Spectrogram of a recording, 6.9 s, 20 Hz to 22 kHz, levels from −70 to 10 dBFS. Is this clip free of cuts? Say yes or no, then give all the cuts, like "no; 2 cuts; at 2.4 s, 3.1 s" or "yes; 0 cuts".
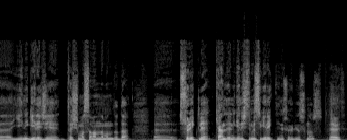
yes; 0 cuts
